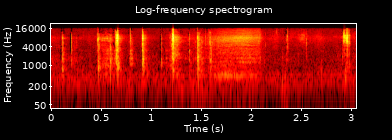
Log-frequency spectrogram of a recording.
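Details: Sharp, irregular clicks and taps like keyboard typing, with a brief soft rustle and no animal voice.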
